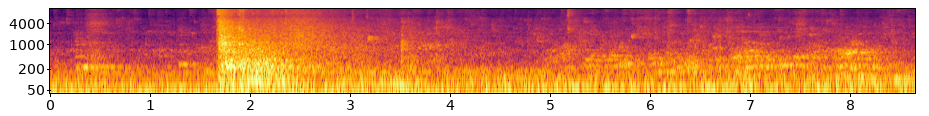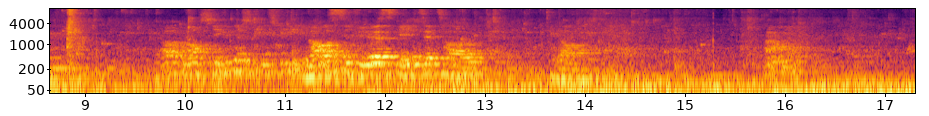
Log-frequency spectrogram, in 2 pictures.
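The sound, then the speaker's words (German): Water sloshes and drips, reverberant, inside an old mine tunnel about 30 to 40 meters in, with water lying on old compressed-air pipes and rails, a sharper splash near the start, while people talk over the watery sounds throughout. “Wir sind jetzt 30, 40 Meter hineingegangen, sind dadurch das Wasser auf alten Druckluftrohren und auf den Gleisen sind wir da, haben wir da herumbalanciert und haben einigermaßen nasse Füße gekriegt”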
